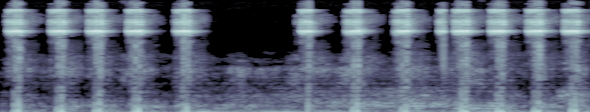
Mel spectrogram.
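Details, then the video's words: Cricket, claimed to repel rats, giving high shrill chirp bursts, a run of five, a pause of nearly a second, then the pulses resume, some doubled, over faint low rumble. "Suara Jangkrik _ Bisa Usir Tikus"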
